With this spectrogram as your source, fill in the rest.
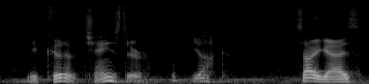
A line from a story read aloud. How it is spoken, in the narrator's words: Craig, taken back by the smell, says under his breath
